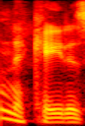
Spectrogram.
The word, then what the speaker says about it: Nketiah: And, I think Nikita's an interesting one because I think obviously. it's pronounced differently to that. Tell me. Nketiah.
